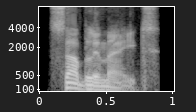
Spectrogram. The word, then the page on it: sublimate: British English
